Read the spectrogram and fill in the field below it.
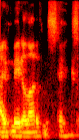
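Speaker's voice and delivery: soft, slow, sheepish mumble. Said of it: "her only response was to sheepishly go".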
